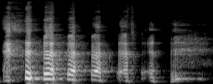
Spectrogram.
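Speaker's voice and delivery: loud high burst of laughter. Real, not acted. Laughing at his own mock quitter voice, loud burst. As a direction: crack up at your own joke.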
